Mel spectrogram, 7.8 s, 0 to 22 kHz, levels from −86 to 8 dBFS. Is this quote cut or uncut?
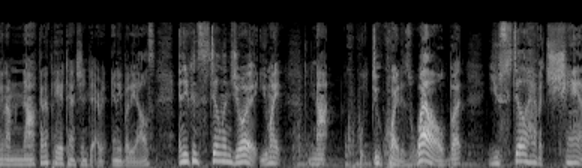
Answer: uncut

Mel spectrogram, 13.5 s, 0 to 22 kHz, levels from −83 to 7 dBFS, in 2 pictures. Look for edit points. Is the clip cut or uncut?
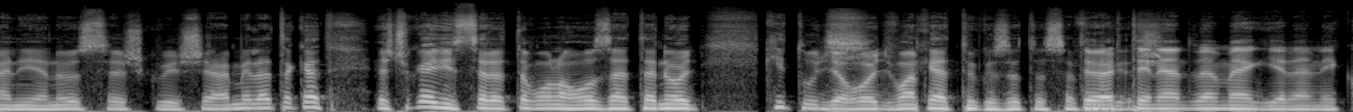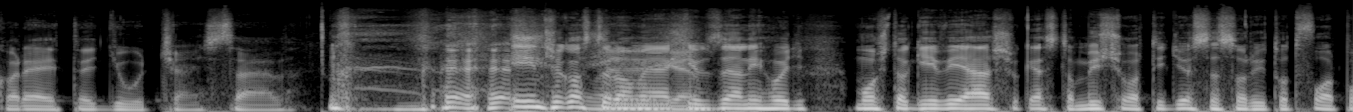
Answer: cut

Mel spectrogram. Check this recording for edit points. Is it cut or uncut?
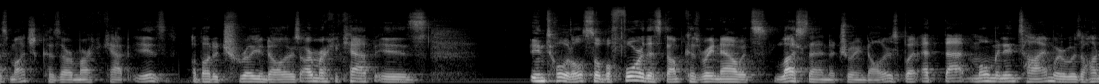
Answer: uncut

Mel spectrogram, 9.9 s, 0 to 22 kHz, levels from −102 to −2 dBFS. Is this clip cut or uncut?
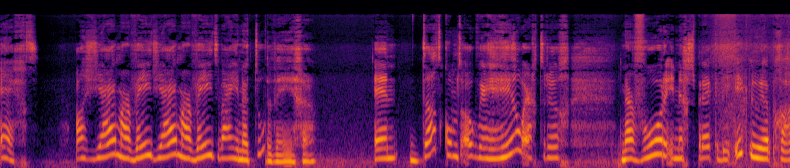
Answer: cut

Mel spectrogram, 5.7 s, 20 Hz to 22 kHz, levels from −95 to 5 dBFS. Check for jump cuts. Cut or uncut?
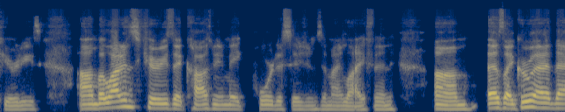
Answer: uncut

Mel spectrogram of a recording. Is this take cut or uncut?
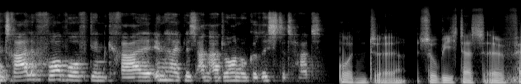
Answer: cut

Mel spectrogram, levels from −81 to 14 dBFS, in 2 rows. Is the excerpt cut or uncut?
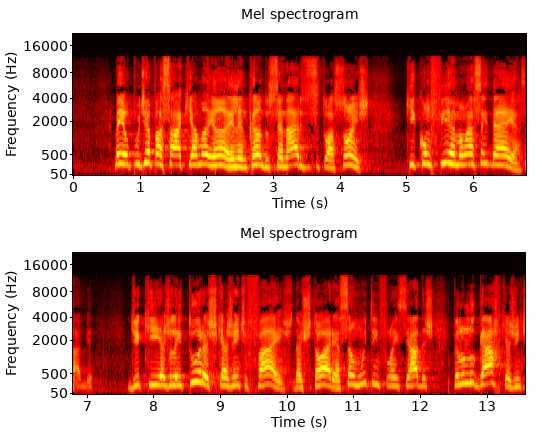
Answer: uncut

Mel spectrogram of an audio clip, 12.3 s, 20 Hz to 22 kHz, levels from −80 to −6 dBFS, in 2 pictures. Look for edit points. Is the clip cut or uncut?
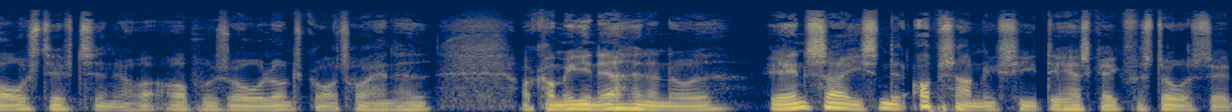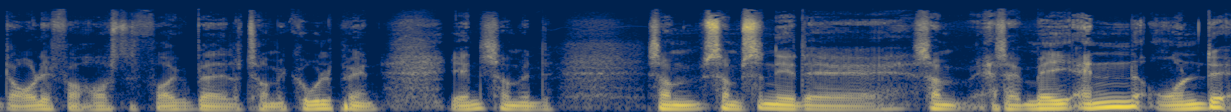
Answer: uncut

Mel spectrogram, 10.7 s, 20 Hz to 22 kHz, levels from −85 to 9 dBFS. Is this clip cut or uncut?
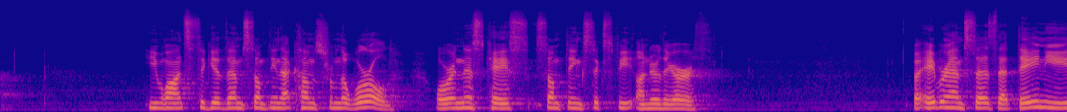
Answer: uncut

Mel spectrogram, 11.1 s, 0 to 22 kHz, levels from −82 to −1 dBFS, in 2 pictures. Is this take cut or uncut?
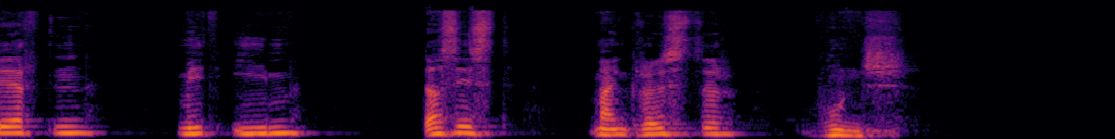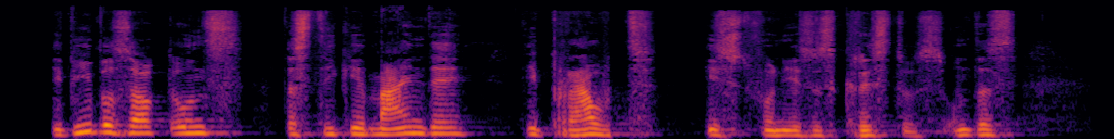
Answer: uncut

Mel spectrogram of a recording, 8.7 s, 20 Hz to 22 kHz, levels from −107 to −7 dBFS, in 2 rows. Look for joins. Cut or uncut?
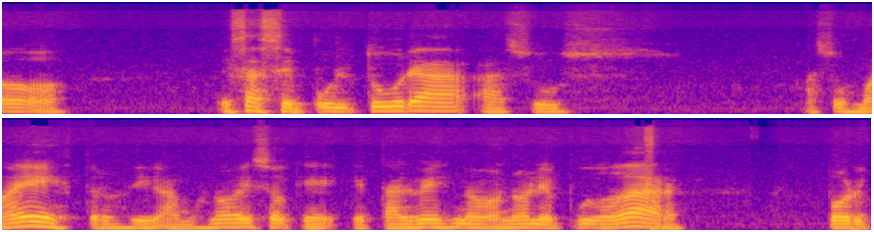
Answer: uncut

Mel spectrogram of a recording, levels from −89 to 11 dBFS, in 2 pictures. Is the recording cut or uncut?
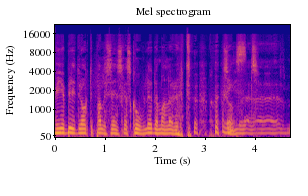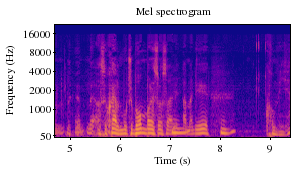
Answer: cut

